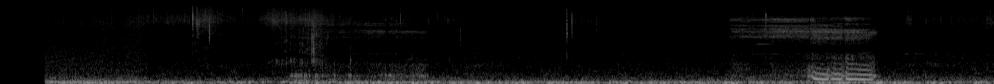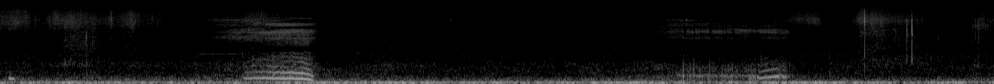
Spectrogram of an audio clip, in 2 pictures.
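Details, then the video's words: Sleeping dog snoring: a steady, deep rumbling drone throughout, broken by occasional high, whistling wheezes that bend in pitch, near eight, thirteen and eighteen seconds. "MY DOG'S SNORING"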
